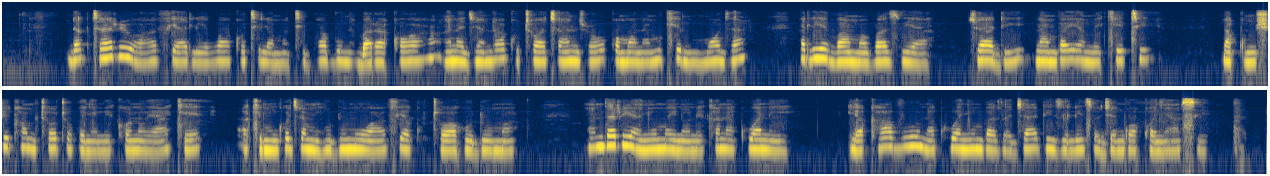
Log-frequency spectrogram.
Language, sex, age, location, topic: Swahili, female, 25-35, Kisumu, health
